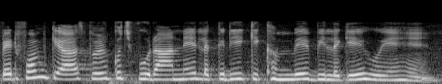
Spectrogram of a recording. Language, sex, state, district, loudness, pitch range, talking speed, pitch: Hindi, female, Arunachal Pradesh, Lower Dibang Valley, -12 LUFS, 225-255 Hz, 150 wpm, 240 Hz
